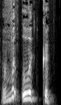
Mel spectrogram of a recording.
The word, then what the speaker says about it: влк: По-видимому, в старославянском языке слово «влк» так и произносилось, как писалось «влк».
